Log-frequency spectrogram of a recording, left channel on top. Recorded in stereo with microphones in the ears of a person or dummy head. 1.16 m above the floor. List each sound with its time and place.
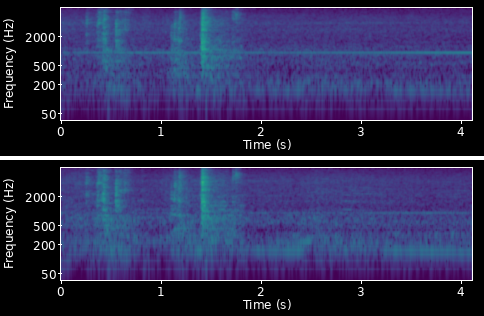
0.2 s keys jangling: 10° right (ahead or behind), 1.8 m; by 1.9 s 40° left (ahead or behind), 1.5 m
